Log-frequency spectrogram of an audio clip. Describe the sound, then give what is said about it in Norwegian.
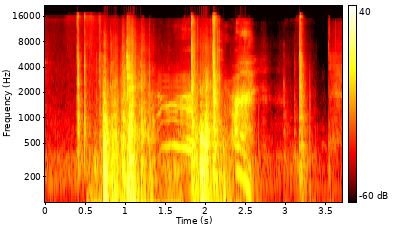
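A wooden cupboard door bangs and thuds repeatedly as someone struggles to force it shut, with creaks, scraping and a few muffled grunts between the close, loud knocks. “Herman løfter den nå kanskje døde, kanskje levende politimannen, som trodde han var Erna Solberg, inn i skapet og strever litt med å lukke døren”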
